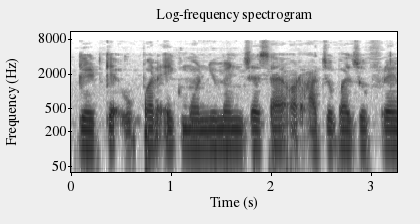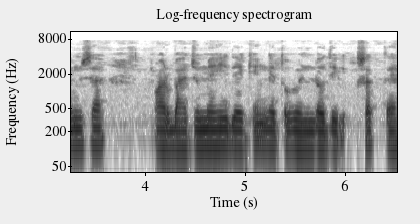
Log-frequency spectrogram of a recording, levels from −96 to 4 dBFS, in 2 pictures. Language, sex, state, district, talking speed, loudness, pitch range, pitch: Hindi, male, Gujarat, Valsad, 200 wpm, -18 LUFS, 105-115 Hz, 110 Hz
